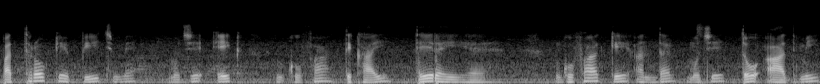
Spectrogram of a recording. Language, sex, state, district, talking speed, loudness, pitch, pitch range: Hindi, male, Madhya Pradesh, Katni, 125 wpm, -22 LUFS, 115 Hz, 105-135 Hz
